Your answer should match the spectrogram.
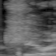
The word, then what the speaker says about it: Kieran: So you're Kieran. Kieran. Okay. Yes, the first syllable rhymes with beer. Kier.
